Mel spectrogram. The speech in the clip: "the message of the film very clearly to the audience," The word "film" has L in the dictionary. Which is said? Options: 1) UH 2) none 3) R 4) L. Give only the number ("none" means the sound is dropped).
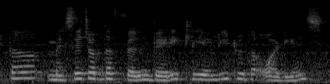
4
